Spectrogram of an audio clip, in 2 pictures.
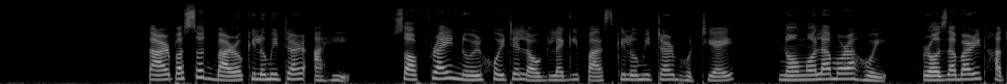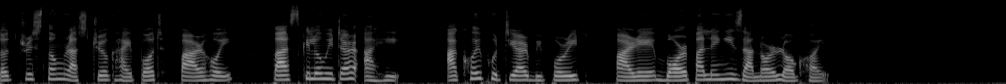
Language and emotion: Assamese, neutral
